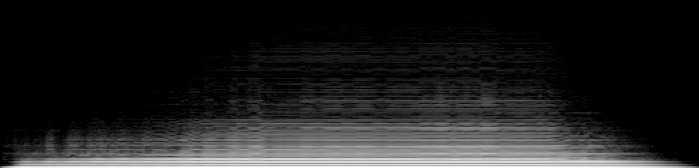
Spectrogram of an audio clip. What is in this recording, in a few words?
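wind bass clarinet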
